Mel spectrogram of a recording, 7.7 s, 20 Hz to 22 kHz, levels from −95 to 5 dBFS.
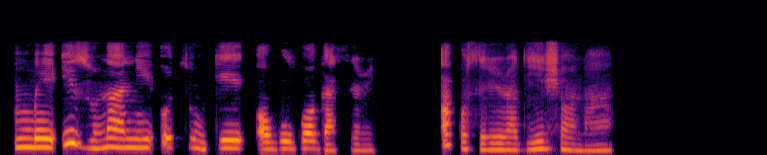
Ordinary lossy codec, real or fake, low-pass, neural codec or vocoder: none; real; 7.2 kHz; none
